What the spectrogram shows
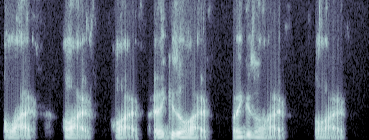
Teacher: Um, but it is definitely possible to kind of just ignore that when you're speaking quickly or very lazily and just do a dark L or half L sound.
